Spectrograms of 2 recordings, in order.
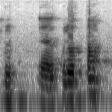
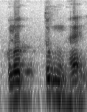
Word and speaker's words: कुलोत्तुंग: विवाह किया था, तो ये कुलोत्तम कुलो कुलोत्तुंग, सॉरी ये थोड़ा सा प्रोनाउंसिएशन देख लीजिए, कुलोत्तुंग है ये फर्स्ट वाला।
